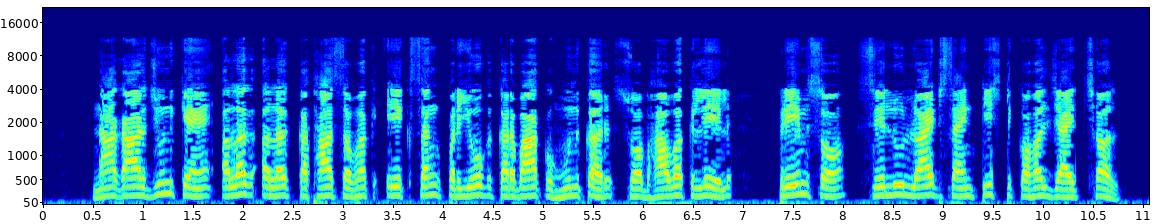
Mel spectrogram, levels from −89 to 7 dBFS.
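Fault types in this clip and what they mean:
HE-AAC compression: treble on this speech sounds gritty and lispy, with nothing above 11.8 kHz, likely from heavy HE-AAC coding near 16 kbps rebuilding highs by band replication.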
